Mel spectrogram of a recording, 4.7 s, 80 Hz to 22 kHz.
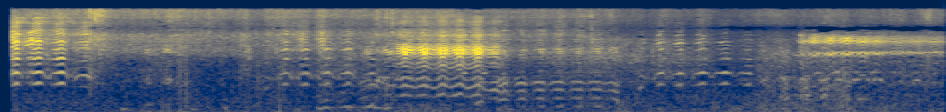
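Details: Black goats on a goat farm in Gimhae, South Gyeongsang, South Korea, recorded 12 July 2024: several overlapping quavering bleats with a strong tremolo, one louder wavering cry midway, and a high electrical whine throughout.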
